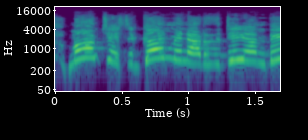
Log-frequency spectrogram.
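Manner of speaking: high, fast, loud blurting; imitated tattling son. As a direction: blurt the news like a kid telling on Mom. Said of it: "He's like".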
